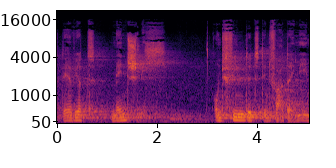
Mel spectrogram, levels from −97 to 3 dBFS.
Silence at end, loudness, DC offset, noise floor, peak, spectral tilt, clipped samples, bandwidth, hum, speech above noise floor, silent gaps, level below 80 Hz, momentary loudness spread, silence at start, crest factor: 0 s; -33 LUFS; under 0.1%; -54 dBFS; -16 dBFS; -3.5 dB/octave; under 0.1%; 16 kHz; none; 22 dB; none; -60 dBFS; 16 LU; 0 s; 18 dB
